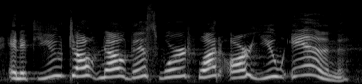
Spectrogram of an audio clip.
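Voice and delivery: loud, high preacher's demand; forceful challenge. Real, not acted. Preacher pressing women on knowing the word, loud urgent challenge. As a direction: call out to the crowd for an answer.

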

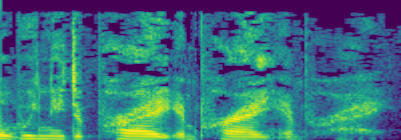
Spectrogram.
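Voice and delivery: breathy whispered plea. Real, not acted. Speaker urging the women to keep praying, whispered. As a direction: lean in and whisper it.

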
